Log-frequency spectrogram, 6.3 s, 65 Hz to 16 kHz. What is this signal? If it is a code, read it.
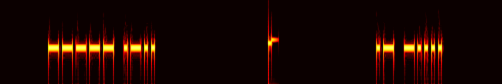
Morse code, heard as a keyed tone, about 28 wpm, 700 Hz. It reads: 0 L A 6
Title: Single-Letter Single-Number 28wpm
